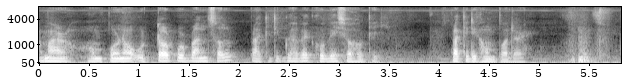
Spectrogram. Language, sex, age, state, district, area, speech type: Assamese, male, 30-45, Assam, Goalpara, urban, spontaneous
